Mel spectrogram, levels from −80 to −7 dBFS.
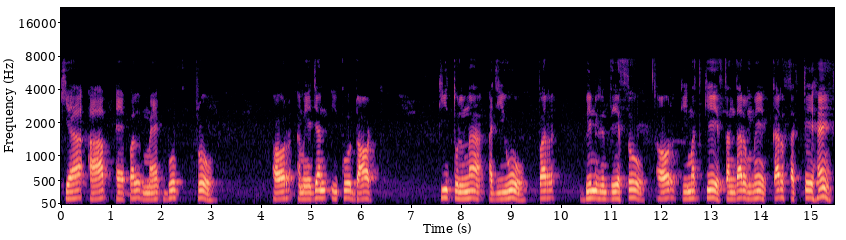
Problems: none marked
